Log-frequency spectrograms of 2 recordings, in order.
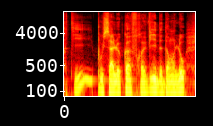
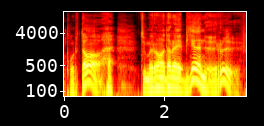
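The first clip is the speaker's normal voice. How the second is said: mildly pleading, pushed louder; insisting; 3 semitones higher, 4 dB louder than usual. A narrator's reading. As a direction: coax with a touch of pressure. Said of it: "dit le paysan en insistant". (avec une légère insistance)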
